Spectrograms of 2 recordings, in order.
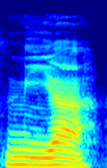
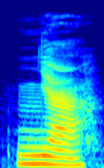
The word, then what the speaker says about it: niya: or her remember that Filipinos do not pronounce this as niya instead we say nya nya niya is used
